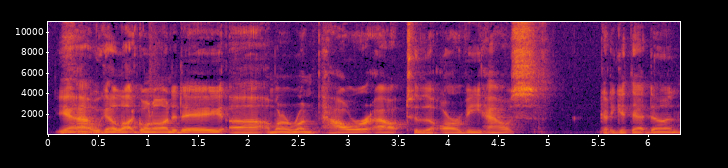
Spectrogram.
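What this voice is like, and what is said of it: Hoarse, deep voice. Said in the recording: “We both sound really hoarse. ... I'm really hoarse. I have a deep voice.”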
